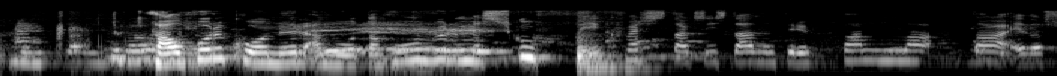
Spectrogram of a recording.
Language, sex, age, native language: Icelandic, male, 18-19, Icelandic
